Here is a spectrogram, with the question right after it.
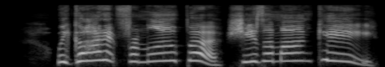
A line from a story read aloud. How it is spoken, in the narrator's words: Remy yelled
